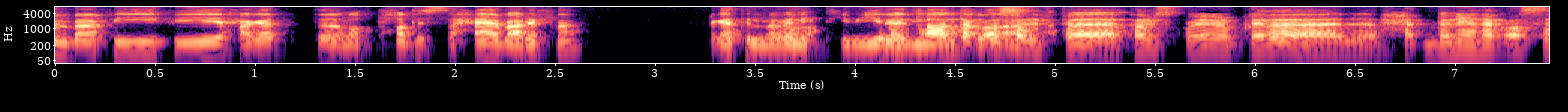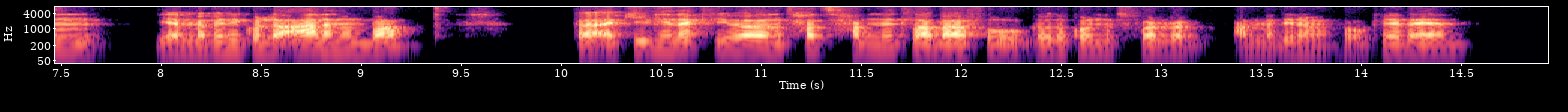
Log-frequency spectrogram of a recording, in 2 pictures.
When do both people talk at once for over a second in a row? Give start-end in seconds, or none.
3.6-4.9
